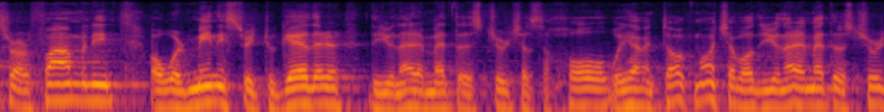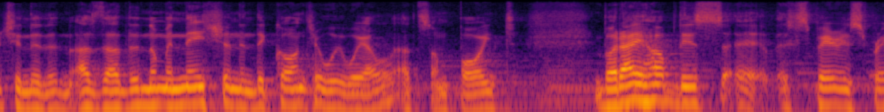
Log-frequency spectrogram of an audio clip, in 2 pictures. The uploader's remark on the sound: Sunday worship service of First United Methodist Church of Pacoima, recorded live on August 6, 2023. We are located at 12550 Van Nuys Blvd.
